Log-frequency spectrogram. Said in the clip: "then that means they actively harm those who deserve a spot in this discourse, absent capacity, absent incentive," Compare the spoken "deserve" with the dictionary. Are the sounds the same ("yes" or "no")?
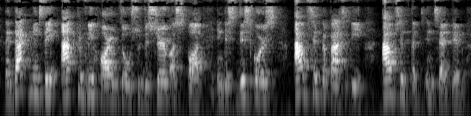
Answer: no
